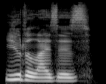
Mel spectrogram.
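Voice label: "utilizes", American English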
